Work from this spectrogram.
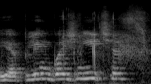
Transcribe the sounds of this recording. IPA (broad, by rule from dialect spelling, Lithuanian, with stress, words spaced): ɪ ɐpʲˈlʲɪŋk bɐʒʲˈnʲiːt͡ʃʲɛs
